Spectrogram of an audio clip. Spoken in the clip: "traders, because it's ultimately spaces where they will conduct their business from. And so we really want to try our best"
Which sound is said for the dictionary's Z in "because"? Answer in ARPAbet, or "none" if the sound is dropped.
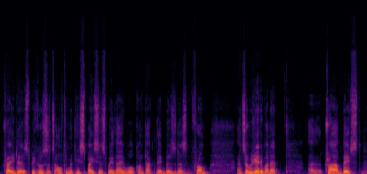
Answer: Z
